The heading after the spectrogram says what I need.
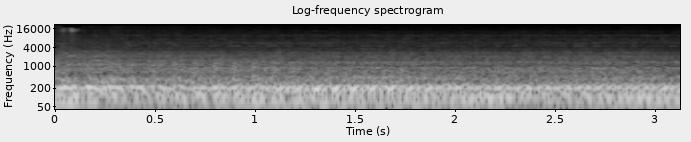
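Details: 1974 Citroën GS flat-twin, cold start at -10°C after sitting about three weeks, with full choke; steady even low rumble at idle, no misses, knocks or hunting; healthy cold idle.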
